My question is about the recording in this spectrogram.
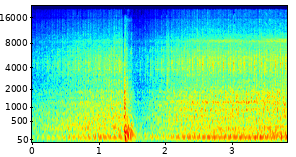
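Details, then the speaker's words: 1995 Daihatsu Feroza after oil pump replacement for low oil pressure, warming up, 65 psi oil pressure, no leaks: steady, even idle with a low smooth pulse and one brief clatter; normal warm idle. "Alright, oil pressure is still good at 65 psi, so it's starting to get hot, which is great. Fairly normal operation."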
